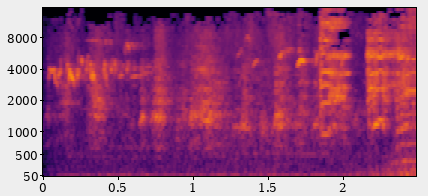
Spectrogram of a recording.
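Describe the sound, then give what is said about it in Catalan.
A Penedès rooster crows loudly, its strained, harmonic calls repeating in quick bursts, with clucking hens filling the background throughout. “Els dies 15 i 16 de desembre, descobreix el Gall del Penedès.”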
